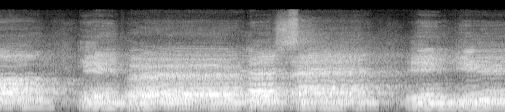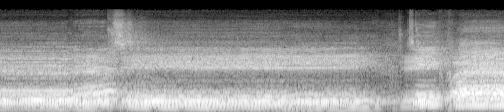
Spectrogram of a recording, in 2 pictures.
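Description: Worship team of men's and women's voices singing a cappella in harmony through microphones, no instruments, in sustained phrases with short breaks about a second in, around four seconds and near nine seconds.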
